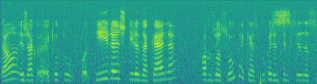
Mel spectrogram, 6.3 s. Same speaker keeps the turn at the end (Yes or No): Yes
